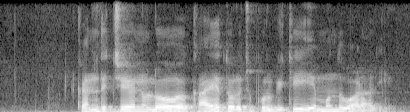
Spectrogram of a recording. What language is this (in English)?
Telugu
